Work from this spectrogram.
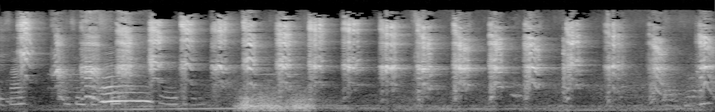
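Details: Milette, an orphaned baby howler monkey at a rehabilitation center, objects to veterinary care. She gives rhythmic, squeaky cries about twice a second over people speaking Spanish indoors.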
